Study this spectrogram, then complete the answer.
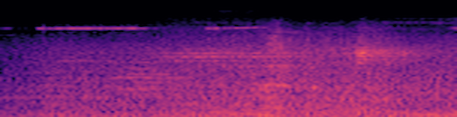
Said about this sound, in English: The midday traffic jam. More cars were sold than ever before, but also people had more money. They could take out their cars for more reasons. Now we have this mess.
